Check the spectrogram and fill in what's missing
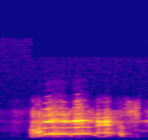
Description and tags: Me screaming. Yes, flowers do like to scream. A lot. God, I have no life :)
